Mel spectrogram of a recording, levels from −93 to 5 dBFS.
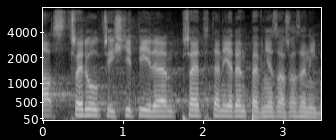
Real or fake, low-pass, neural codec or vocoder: real; 7.2 kHz; none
